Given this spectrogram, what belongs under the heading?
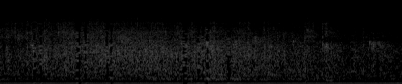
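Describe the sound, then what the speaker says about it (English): Young people at a youth empowerment summit clap for themselves, a dense, even wash of applause that is fairly faint and distant and lasts the whole stretch, with no talk over it. "Clap for yourselves."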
